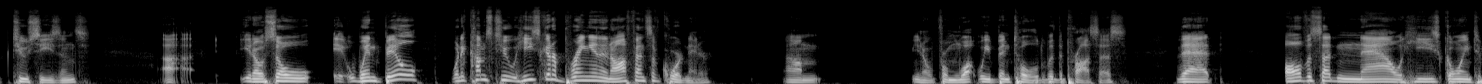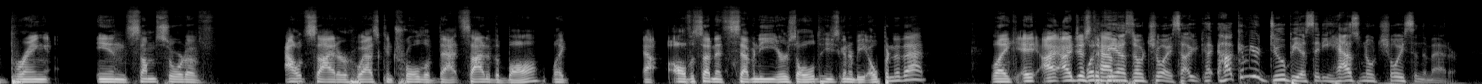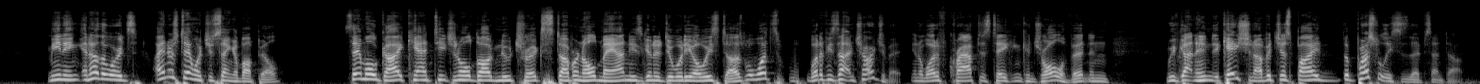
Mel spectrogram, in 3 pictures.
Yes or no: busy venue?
no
